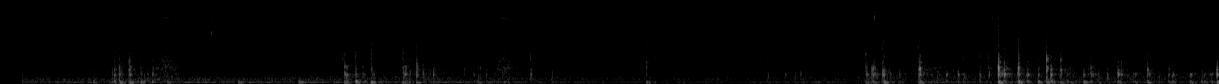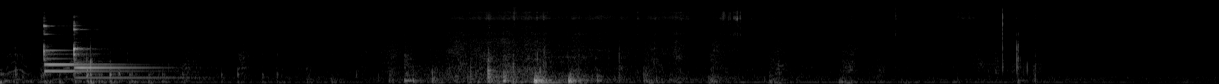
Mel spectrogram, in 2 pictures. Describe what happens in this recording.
Working on my laptop and then the phone rings then go outside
